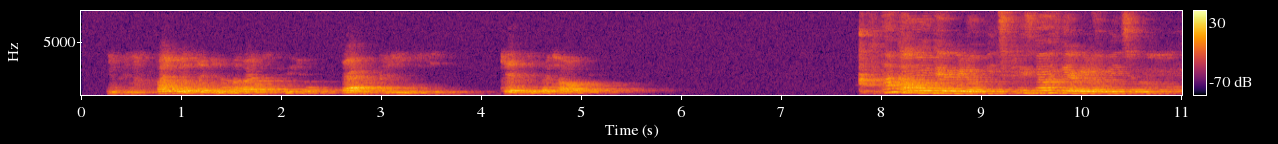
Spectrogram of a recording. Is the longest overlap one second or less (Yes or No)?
Yes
